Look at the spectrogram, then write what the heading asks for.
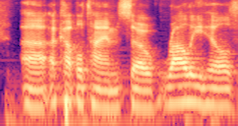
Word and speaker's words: Raleigh Hills: county line you have raleigh hills um i mean there's like a raleigh north carolina um although that they do kind of say that like raleigh so just know that it's raleigh hills um i i have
